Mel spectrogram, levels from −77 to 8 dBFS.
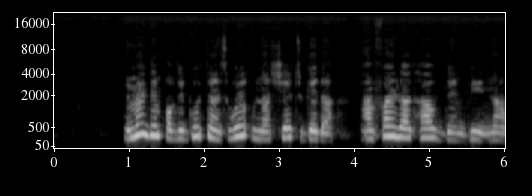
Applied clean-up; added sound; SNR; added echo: none; none; none; none.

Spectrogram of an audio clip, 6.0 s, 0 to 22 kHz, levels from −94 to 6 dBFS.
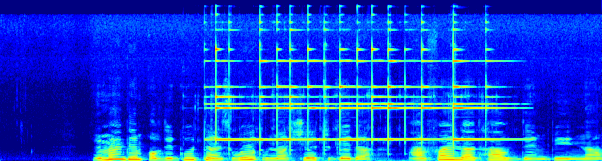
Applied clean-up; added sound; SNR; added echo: none; Bell; -3 dB; none.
